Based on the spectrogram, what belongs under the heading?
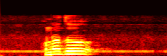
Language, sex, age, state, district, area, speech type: Santali, male, 30-45, West Bengal, Birbhum, rural, spontaneous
